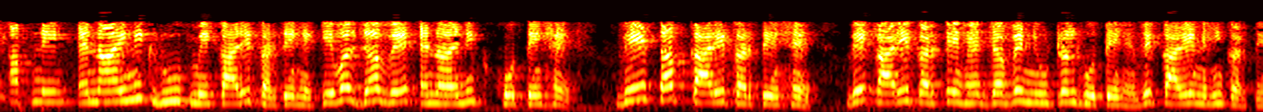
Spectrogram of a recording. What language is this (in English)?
Hindi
